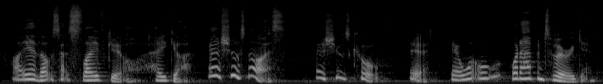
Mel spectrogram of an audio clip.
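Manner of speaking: high, soft, offhand servant chatter; breezy voice of someone who's already forgotten her; careless gossip. Retold or imitated. Imagined servants forgetting Hagar.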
